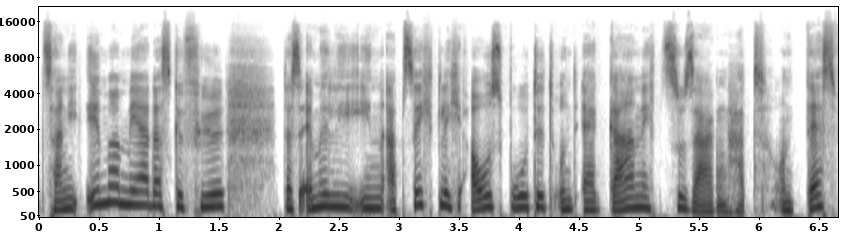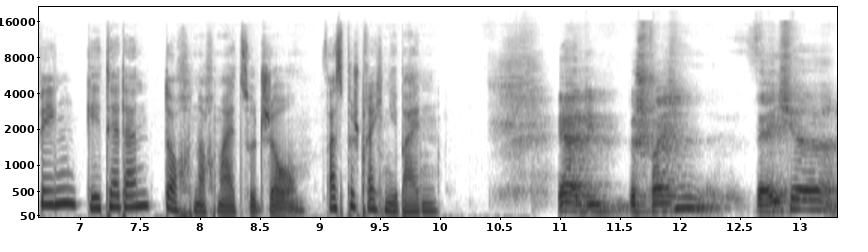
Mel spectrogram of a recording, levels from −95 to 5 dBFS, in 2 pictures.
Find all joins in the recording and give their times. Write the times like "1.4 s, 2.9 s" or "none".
none

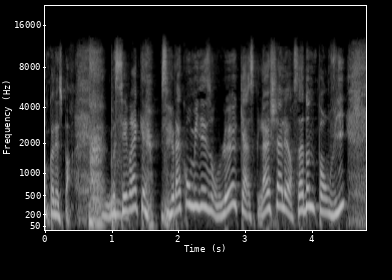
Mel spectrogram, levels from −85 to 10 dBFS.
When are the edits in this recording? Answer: 1.9 s

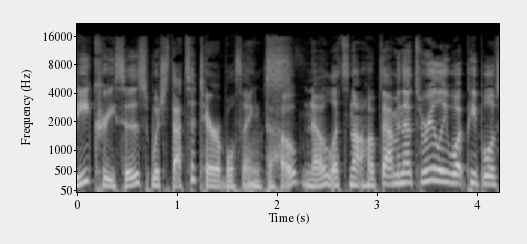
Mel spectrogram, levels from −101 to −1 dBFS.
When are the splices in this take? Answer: 1.9 s

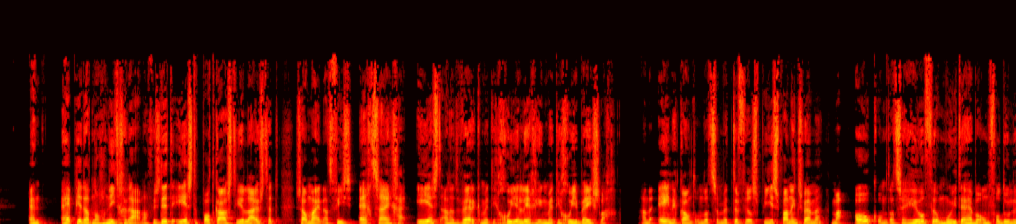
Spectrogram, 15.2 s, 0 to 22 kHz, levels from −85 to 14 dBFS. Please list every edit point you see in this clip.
9.6 s, 12.4 s

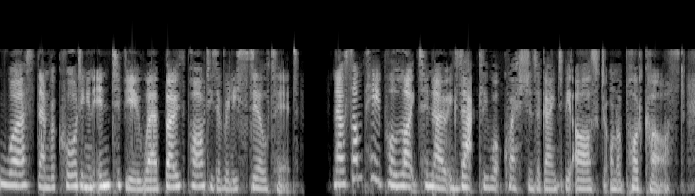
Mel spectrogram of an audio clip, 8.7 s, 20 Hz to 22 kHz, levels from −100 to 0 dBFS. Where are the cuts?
none

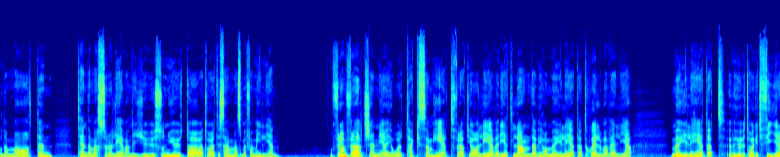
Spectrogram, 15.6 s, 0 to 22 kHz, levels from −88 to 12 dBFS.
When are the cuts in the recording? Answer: none

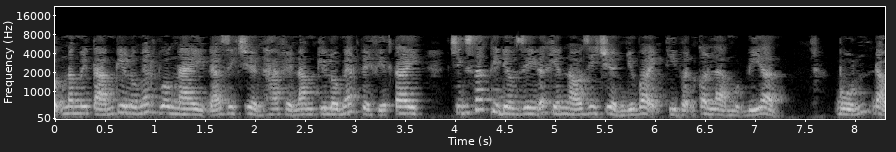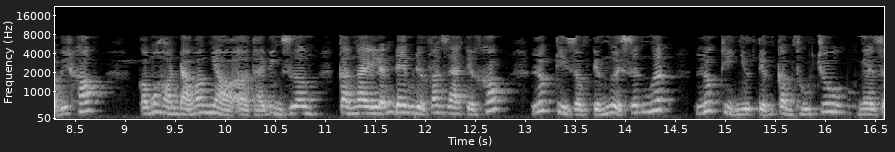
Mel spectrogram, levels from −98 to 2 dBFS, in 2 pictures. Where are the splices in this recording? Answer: none

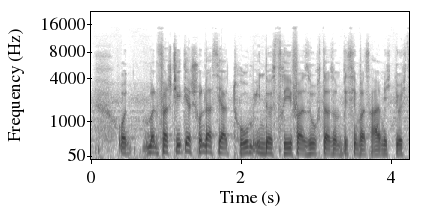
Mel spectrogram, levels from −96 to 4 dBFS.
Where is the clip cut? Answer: none

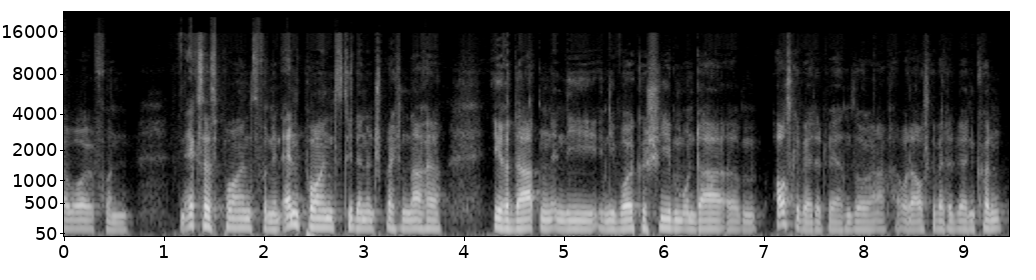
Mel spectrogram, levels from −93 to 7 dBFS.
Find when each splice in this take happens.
7.0 s

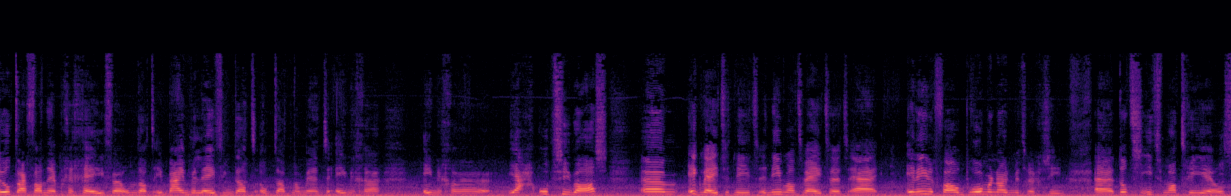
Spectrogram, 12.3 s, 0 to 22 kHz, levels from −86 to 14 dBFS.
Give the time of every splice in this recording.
6.9 s, 10.9 s

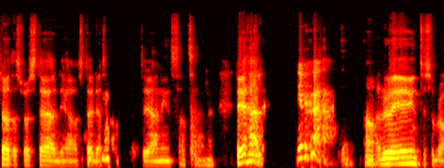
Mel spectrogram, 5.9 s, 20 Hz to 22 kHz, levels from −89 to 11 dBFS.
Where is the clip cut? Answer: 5.0 s

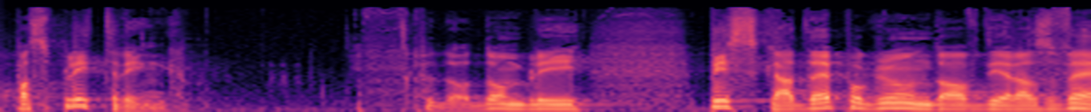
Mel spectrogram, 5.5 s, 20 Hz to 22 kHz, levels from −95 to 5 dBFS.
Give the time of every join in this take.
2.0 s

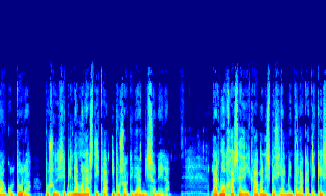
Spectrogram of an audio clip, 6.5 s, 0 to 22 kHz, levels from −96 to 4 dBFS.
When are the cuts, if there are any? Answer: none

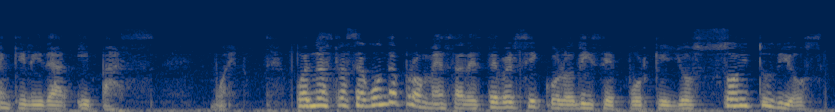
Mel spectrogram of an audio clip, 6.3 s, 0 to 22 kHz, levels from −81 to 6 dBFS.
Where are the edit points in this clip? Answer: 1.5 s

